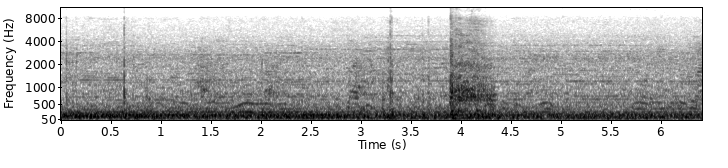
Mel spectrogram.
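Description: Steady low background hum, with a few light clicks and a short rustle about four seconds in as a bicycle saddle on its cardboard and plastic retail packaging is handled.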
